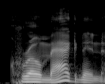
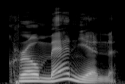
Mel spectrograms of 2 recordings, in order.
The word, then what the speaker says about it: Cro-Magnon: hmm crow magnin cro-magnon i think you emphasize the mag chromagnon or and i never thought about this because of the way magnin is spelled you can also pronounce it chromanian which is a very french way and probably the more accurate way to say it chromanian it is spelled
